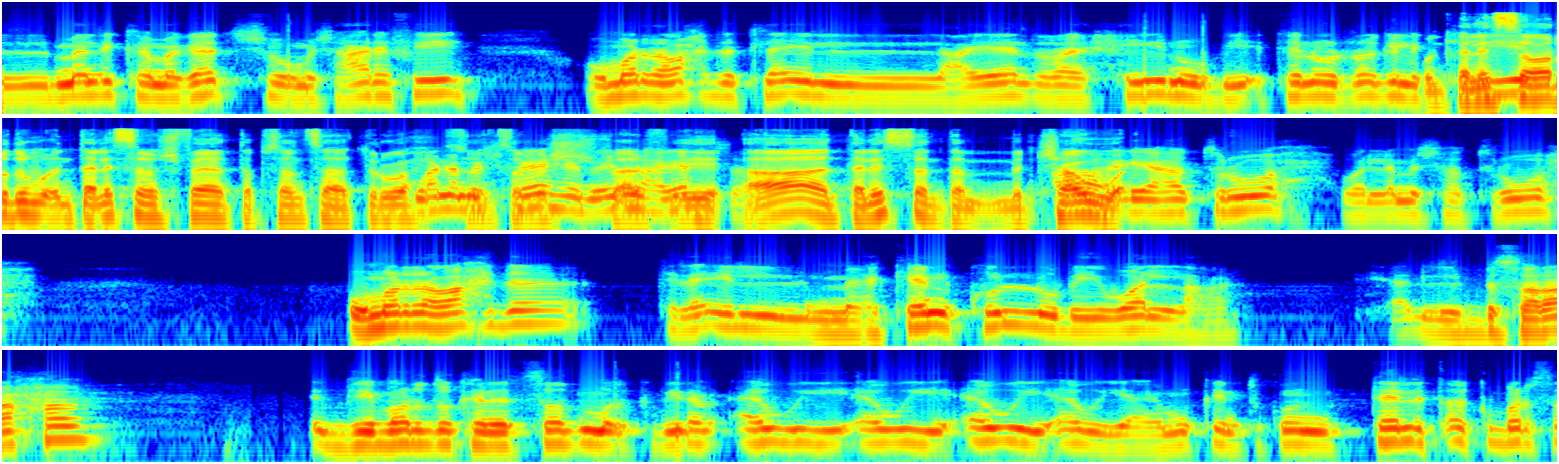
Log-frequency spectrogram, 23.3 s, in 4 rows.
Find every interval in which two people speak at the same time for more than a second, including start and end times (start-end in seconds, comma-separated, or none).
7.3-8.7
